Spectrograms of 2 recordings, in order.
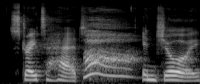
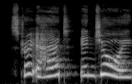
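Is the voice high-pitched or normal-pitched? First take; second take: normal; high. First: It is spoken in a normal pitch. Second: It is spoken in a high pitch.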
